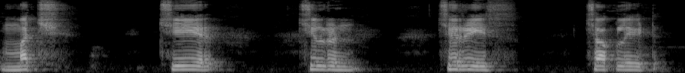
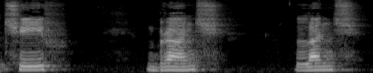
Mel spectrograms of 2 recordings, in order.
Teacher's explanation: When these sounds are produced, the air released audibly with an exploding noise during the first part and with noisy friction during the second part. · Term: affricates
